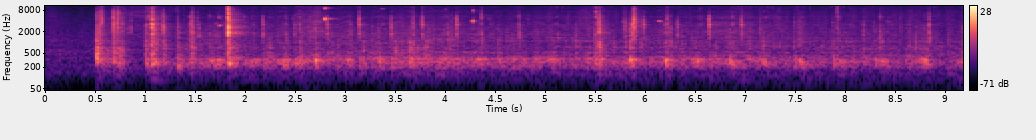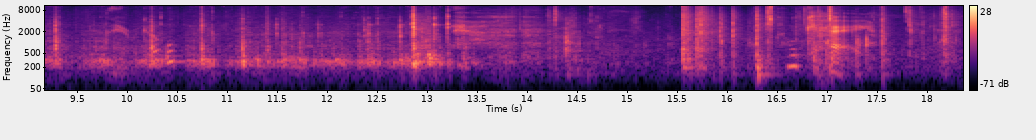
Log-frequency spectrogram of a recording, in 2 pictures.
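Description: A die-cutting and embossing machine cranks an embossing plate through, giving a continuous low mechanical whir with fine ratcheting clicks and occasional crinkling. The sound runs steadily for several seconds, then stops and restarts briefly.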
